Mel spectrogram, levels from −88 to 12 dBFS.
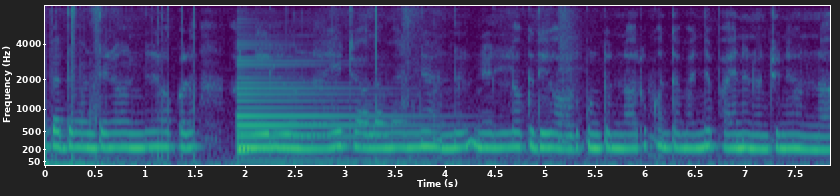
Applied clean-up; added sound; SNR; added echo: none; Acoustic guitar; 6 dB; none.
